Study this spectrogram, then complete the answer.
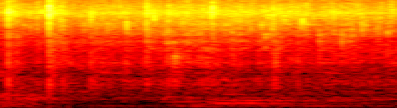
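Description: Onions sizzle and fry in hot oil in a pan with fennel seeds, a soft, steady crackle with small pops, close and fairly quiet, no voices.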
